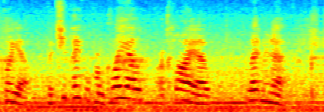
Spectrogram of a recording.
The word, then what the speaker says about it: Clio: It's spelled C-L-I-O. I've always called it Clio, Alabama.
